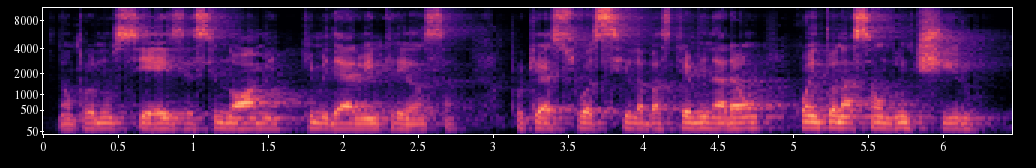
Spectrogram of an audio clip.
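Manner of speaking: ordinary delivery, nothing marked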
